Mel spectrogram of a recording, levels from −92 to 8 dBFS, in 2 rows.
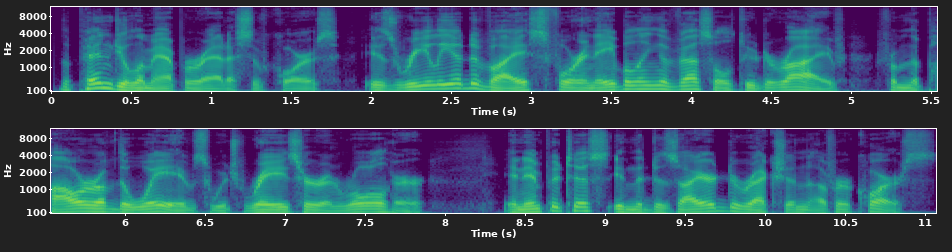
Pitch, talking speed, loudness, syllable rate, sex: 105 Hz, 195 wpm, -18 LUFS, 5.9 syllables/s, male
